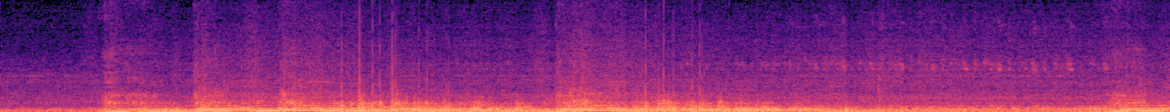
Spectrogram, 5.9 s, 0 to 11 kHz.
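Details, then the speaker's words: 1997 Ford Mustang GT V8 after fitting an SLP Loudmouth exhaust and BBK X-pipe, cold evening, no check engine light: a deep, even idle burble that climbs cleanly on throttle blips with no misses or knocks, sounding right and healthy. "Let's listen to it just idle. It just sounds right, guys. Sounds right."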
